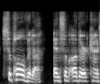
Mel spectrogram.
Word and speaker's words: Sepulveda: I was calling it Sepulveda. When y'all Right. pronounce this the right way, we all put the wrong emphasis on the wrong syllable because of heritage, Exactly.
